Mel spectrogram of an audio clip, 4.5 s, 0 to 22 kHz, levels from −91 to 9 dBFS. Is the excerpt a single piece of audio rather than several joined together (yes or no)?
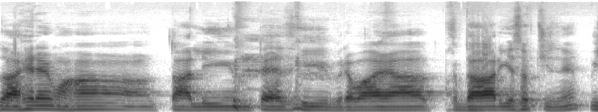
no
